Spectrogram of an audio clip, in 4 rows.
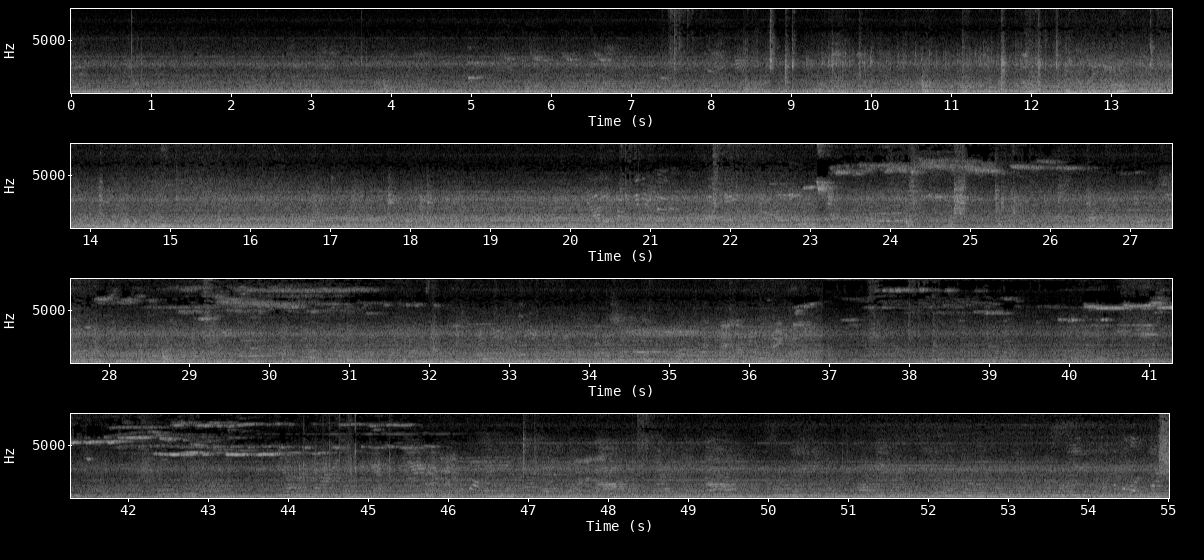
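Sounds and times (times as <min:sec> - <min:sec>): train wheels rumbling on rail: 0:00.0 - 0:55.0
high wheel squeal: 0:22.5 - 0:26.6, 0:27.4 - 0:32.2, 0:36.5 - 0:46.6.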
